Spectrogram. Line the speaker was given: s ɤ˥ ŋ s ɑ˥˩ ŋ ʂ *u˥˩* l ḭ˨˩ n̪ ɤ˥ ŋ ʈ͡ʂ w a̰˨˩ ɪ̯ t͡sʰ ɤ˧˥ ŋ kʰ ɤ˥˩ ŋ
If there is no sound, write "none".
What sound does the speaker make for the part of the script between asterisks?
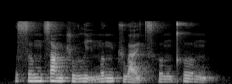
u˧˥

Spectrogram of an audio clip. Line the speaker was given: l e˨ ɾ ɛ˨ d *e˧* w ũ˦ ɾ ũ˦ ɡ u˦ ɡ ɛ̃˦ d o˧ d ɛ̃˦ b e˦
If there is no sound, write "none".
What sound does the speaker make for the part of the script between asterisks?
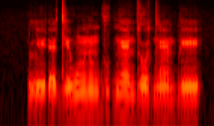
e˨˦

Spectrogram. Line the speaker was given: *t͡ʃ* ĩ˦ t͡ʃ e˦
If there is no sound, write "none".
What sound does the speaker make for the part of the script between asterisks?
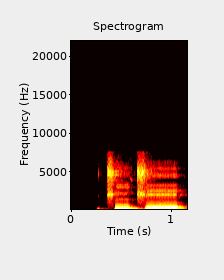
t͡ʃ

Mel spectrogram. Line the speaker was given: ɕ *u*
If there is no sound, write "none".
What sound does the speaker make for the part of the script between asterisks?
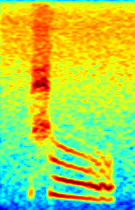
uː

